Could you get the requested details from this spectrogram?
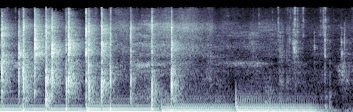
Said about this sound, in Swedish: Applåder.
